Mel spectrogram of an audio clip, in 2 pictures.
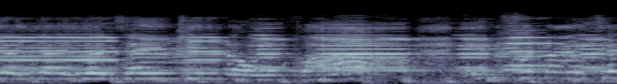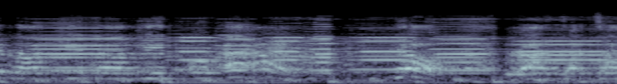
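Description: Live dub reggae: a melodica plays a melody of held, reedy notes over the backing rhythm.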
